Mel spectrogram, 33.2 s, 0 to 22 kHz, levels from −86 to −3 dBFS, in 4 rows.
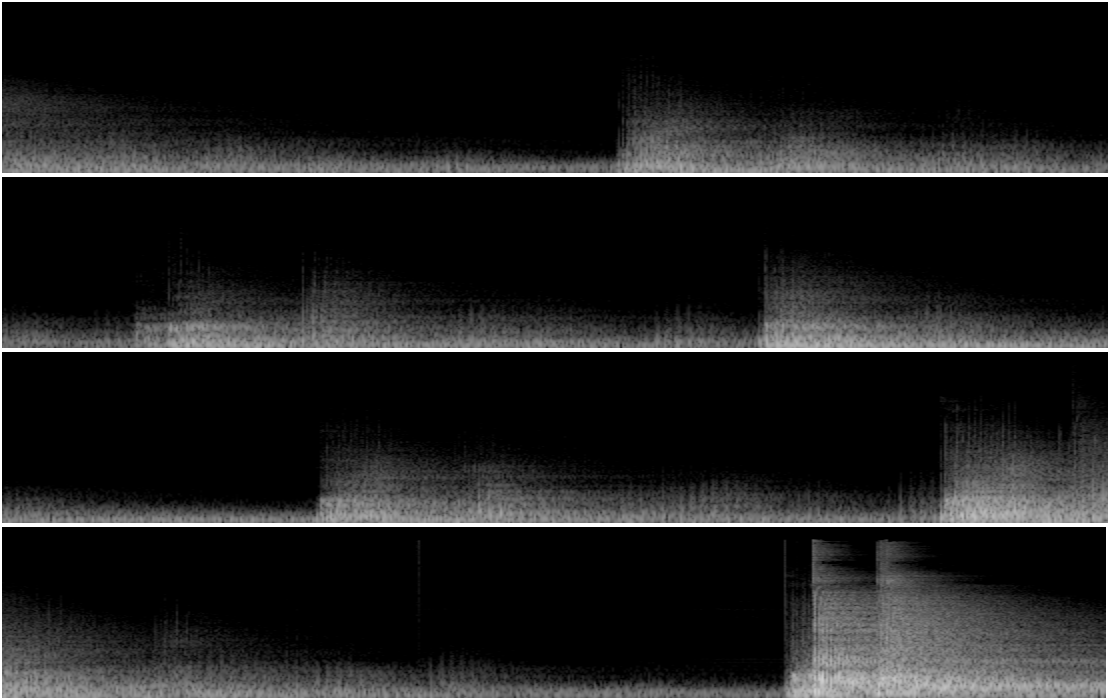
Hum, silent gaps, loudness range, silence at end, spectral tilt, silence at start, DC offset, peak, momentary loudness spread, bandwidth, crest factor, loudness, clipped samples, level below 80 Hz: none; none; 20 LU; 0 s; -6.5 dB/octave; 0 s; under 0.1%; -6 dBFS; 22 LU; 16.5 kHz; 30 dB; -33 LUFS; under 0.1%; -42 dBFS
